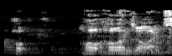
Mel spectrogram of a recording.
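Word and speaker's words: Hohenzollern: the Hohenzollerns, or however you pronounce it. – Hohenzollerns, thank you.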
